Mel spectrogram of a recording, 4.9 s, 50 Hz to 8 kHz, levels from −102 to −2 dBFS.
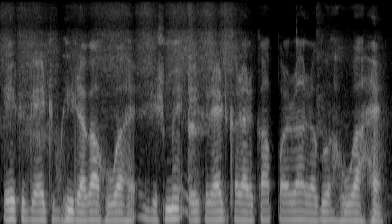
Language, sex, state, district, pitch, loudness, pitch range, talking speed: Hindi, male, Bihar, Lakhisarai, 115 Hz, -42 LUFS, 110-115 Hz, 185 wpm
